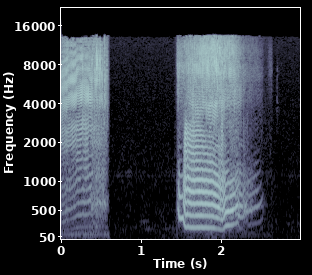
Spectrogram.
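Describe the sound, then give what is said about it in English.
Two loud, buzzy fart sound effects played from an iPad, a short blast followed after a pause by a longer one that wobbles in pitch, played back clearly with no talking. “Farts and stuff? I got it.”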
